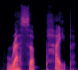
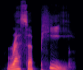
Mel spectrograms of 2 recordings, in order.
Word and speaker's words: recipe: A lot of learners pronounce the last part like pipe. Recipe. But it's actually softer. Recipe.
